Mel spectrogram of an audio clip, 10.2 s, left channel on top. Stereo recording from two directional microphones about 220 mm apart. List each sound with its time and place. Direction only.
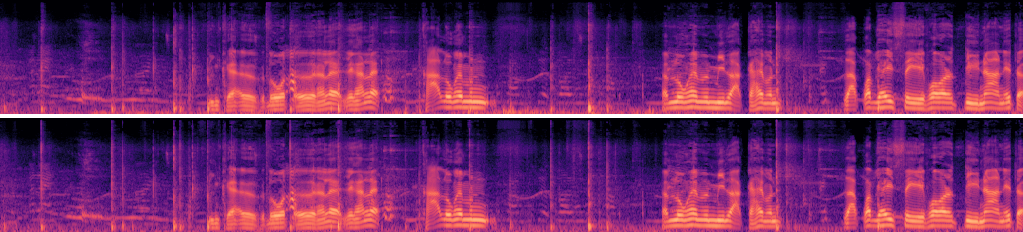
1.1 s basketball bounce: 50° right (ahead or behind)
1.7 s typing: 50° right (ahead or behind)
2.1 s speech: centre (ahead or behind)
5.5 s basketball bounce: 50° right (ahead or behind)
6.6 s speech: centre (ahead or behind)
